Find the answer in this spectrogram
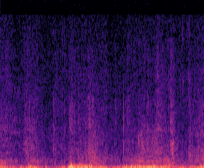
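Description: Wind rumbling on the microphone, with a few short knocks, the sharpest about two-thirds of a second in.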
